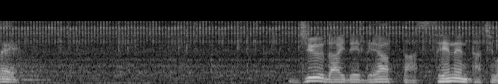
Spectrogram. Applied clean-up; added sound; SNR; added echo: none; Bicycle; 8 dB; none.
